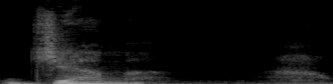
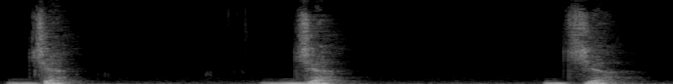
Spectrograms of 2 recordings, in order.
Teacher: J as in the word Jim we form this sound by placing our tongue against the ridge of bone behind our front two teeth and then pushing off with our tongue as we speak out with our voice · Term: soft G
